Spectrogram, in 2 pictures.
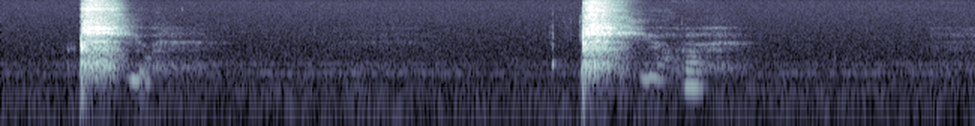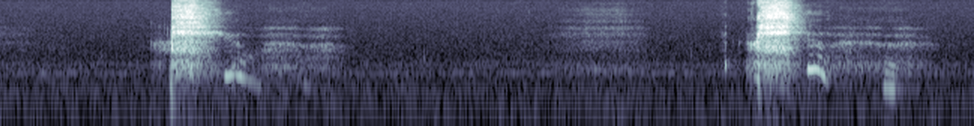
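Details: Four forceful sneezes a few seconds apart, each followed by a soft breath or sigh; the person was exhausted with sore abs and biting them back during a massive fit. Sneezing fit.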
